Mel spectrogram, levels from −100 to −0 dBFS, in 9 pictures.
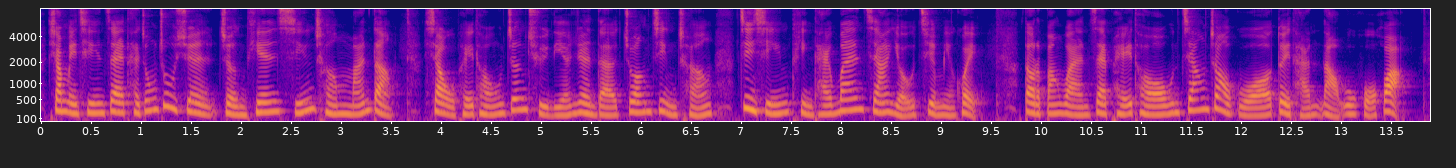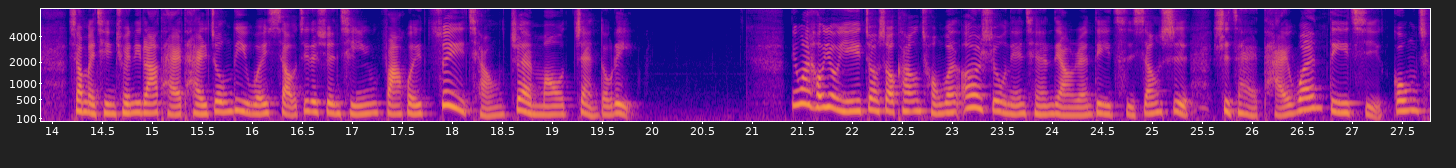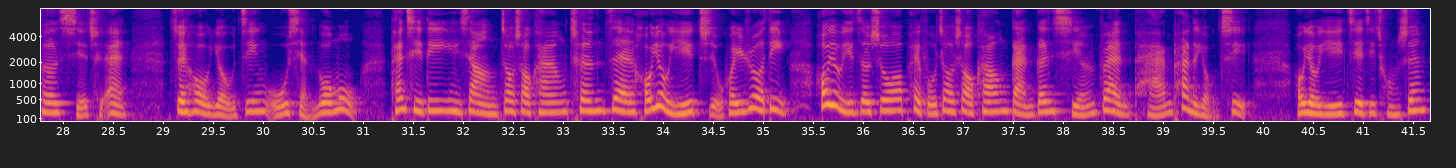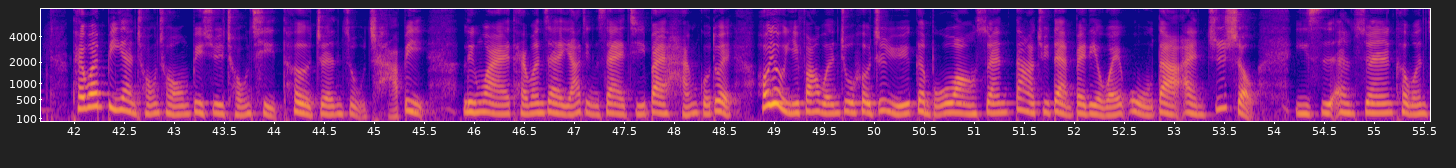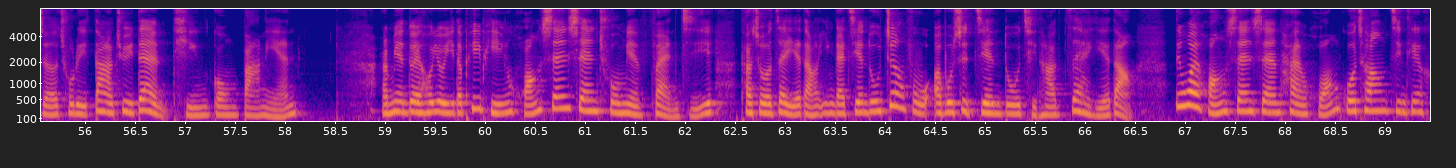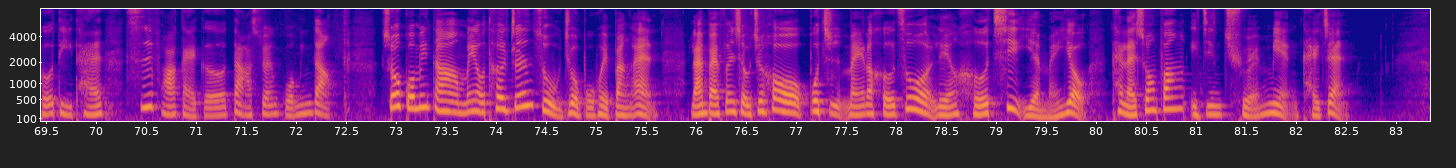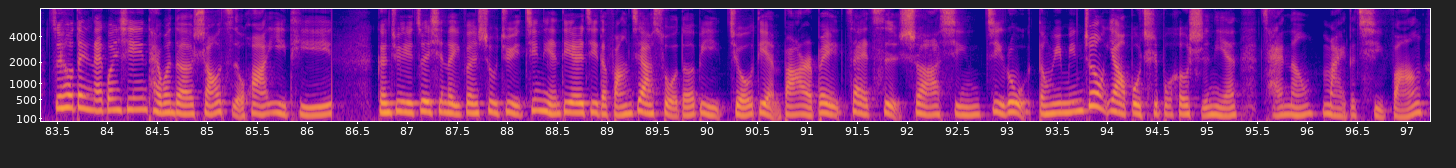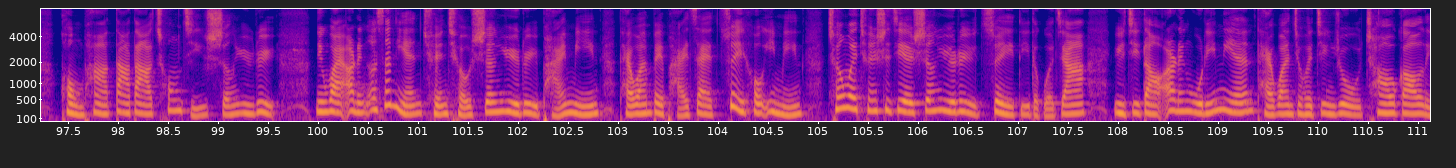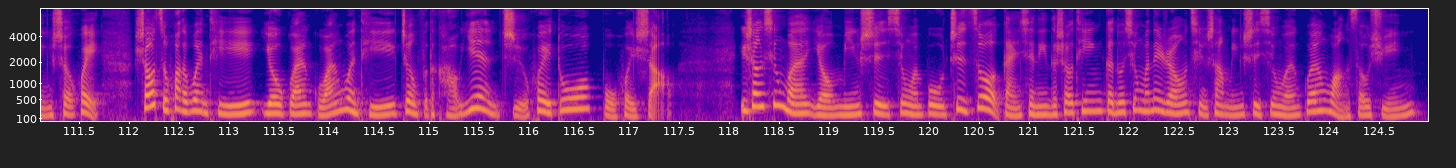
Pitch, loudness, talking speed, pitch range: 200 Hz, -32 LUFS, 250 characters per minute, 175-230 Hz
